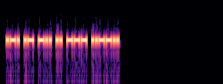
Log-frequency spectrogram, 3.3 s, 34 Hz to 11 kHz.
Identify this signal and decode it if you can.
Morse code, heard as a keyed tone, about 42 wpm, 700 Hz. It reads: RADIO?
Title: Sentences from Top 1000 Words - Review Part 3 - 45wpm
